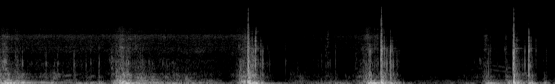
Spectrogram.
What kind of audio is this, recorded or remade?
recorded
